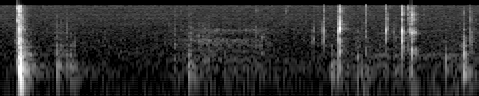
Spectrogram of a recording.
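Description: Small plastic Littlest Pet Shop figure handled and set down on a wooden surface: one sharp click at the start, then a quick run of lighter taps and clicks near the end.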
